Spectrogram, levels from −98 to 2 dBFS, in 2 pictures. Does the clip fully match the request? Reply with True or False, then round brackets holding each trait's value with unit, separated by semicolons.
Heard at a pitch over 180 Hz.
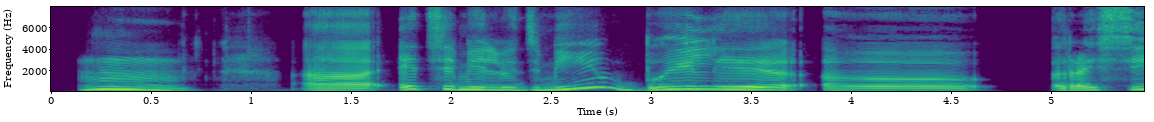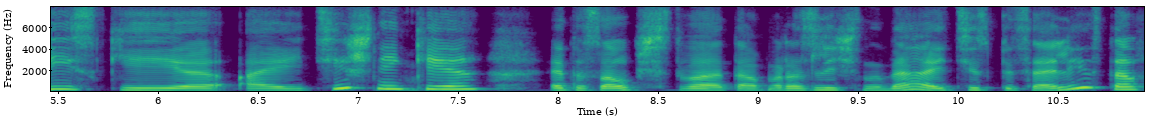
True (190 Hz)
